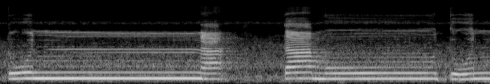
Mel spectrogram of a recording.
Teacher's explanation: ہے، یہاں ہم غنہ کریں گے، تن، نون زبر نا، تن، ہمیشہ اس نون مشدد پر آپ نے غنہ کرنا ہے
